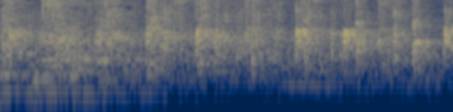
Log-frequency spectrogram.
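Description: Audience applause at a Vedic spiritual lecture in India: a thin, steady patter of hands clapping for about two seconds at moderate volume, with a faint voice underneath.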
